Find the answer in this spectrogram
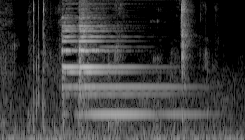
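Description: A bell chime sound effect strikes about half a second in and rings down over about a second and a half, the ding of an on-screen subscribe-button notification bell, with a sharp click near the end.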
